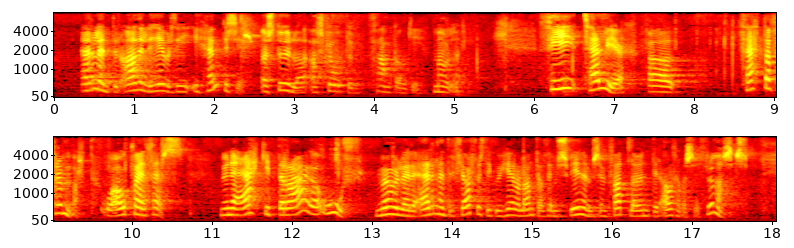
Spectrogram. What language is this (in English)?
Icelandic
